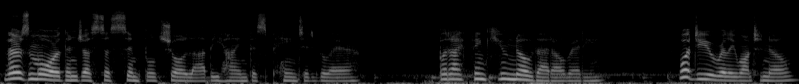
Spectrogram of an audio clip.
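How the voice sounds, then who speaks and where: A woman's voice: on the low side, normal speed, darkish tone, lightly acted. A woman playing a proud, fanatical vampire cultist in a video game, speaking in solemn, cryptic, grandiose phrases. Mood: mystical, proud. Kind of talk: video game character dialogue.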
